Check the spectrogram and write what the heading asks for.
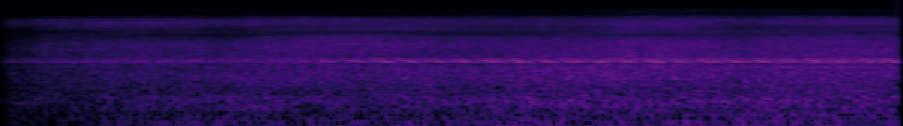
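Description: Steady rushing noise with one high held tone, swelling gradually in from silence as the ambient intro of a song.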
